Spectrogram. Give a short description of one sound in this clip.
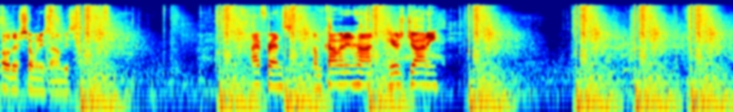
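A shotgun fires loud repeated blasts.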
